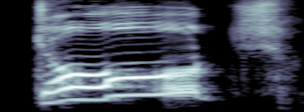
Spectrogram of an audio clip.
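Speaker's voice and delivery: high, loud shrill call from next room; shrill Grandma call. A narrator's reading. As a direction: shout his name shrilly. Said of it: "came the shrill voice".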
